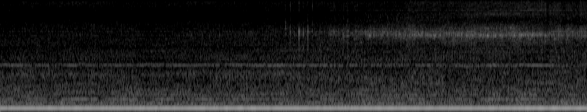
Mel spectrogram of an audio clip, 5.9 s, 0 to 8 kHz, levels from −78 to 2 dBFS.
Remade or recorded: remade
